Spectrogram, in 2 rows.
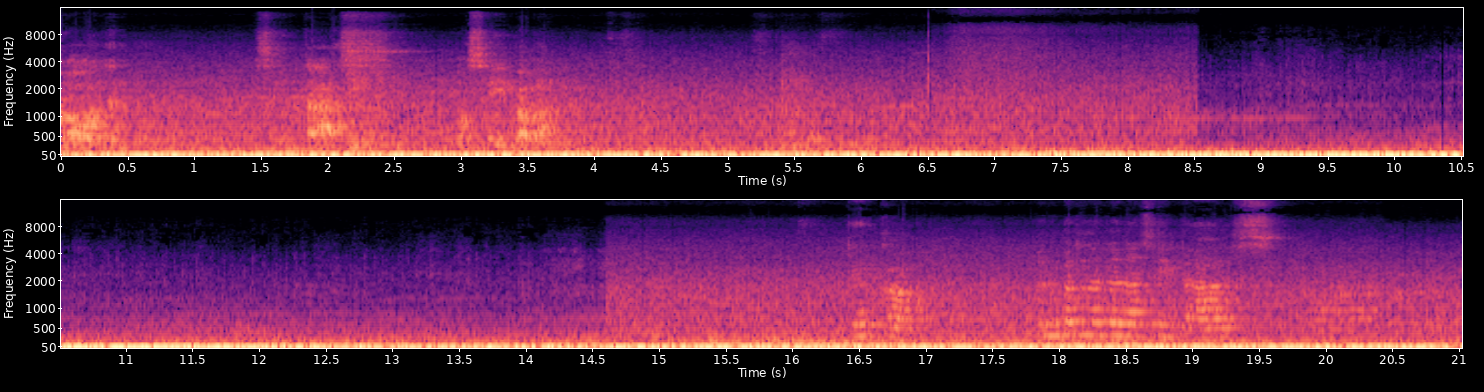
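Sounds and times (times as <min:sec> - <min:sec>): loud low rumble: 0:00.0 - 0:21.0
woman's voice: 0:16.4 - 0:17.2, 0:17.8 - 0:19.8.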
